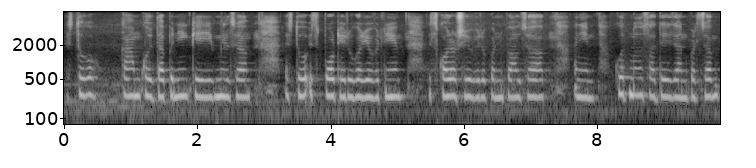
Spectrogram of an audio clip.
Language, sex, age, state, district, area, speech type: Nepali, female, 18-30, West Bengal, Jalpaiguri, rural, spontaneous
